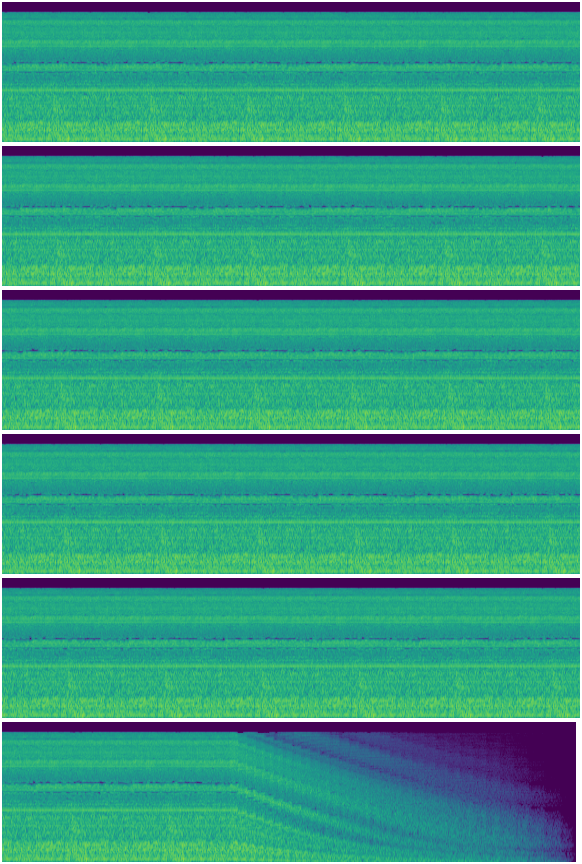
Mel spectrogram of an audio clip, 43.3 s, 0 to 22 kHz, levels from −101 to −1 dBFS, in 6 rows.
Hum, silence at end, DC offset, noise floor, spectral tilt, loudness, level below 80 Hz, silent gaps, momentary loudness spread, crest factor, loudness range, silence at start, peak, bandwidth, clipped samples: none; 0.95 s; under 0.1%; -60 dBFS; -2.5 dB/octave; -15 LUFS; -36 dBFS; none; 0 LU; 14 dB; 0 LU; 0 s; -4 dBFS; 16 kHz; under 0.1%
